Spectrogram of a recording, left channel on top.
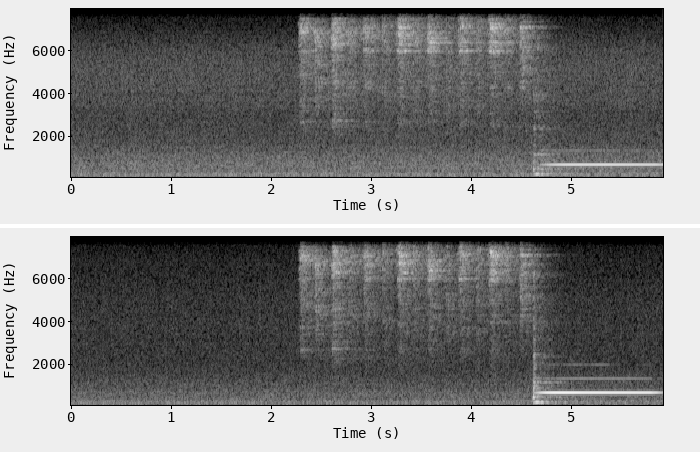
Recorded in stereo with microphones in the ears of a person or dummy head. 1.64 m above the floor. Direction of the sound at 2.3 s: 50° left (ahead or behind).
